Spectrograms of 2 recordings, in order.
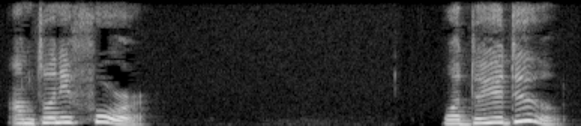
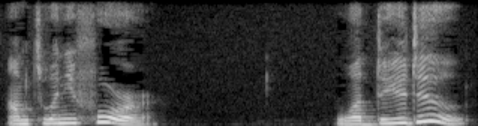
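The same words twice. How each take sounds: The two takes are said the same way.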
